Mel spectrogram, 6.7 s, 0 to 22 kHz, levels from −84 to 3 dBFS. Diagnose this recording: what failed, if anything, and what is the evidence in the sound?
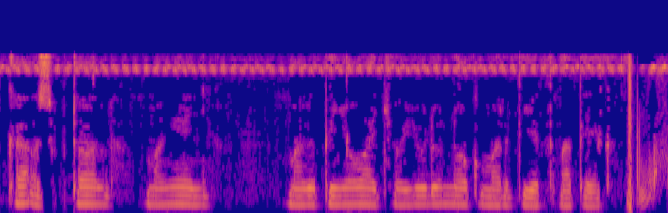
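The codec stage failed: the speech shows transcoding between lossy codecs throughout, likely an MP3 pass at around 32 kbit/s re-encoded as Vorbis at a similar rate. Nothing sounds above 8.4 kHz, and two distinct artefact textures overlap, which a single low-bitrate encode would not produce.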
